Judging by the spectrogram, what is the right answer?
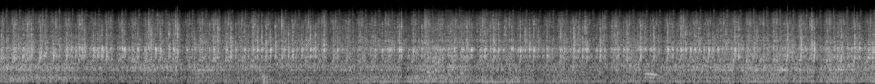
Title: RED ford knocking noise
